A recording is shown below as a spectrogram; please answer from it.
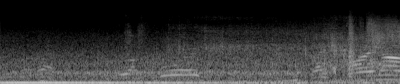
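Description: Low rumble of longboard wheels rolling on an asphalt path, fading away over the first two seconds as the riders slow to a stop.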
